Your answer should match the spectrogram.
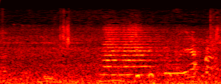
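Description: A horn sounds once about a second in, a single steady tone lasting under a second, over a low background rumble.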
